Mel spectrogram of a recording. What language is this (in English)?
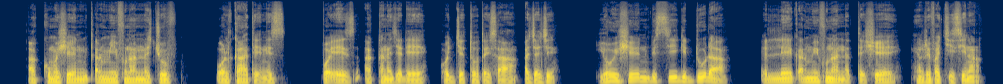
Oromo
